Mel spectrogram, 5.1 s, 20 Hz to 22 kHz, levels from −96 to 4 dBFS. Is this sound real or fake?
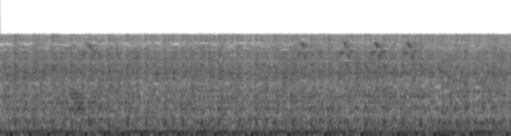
real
